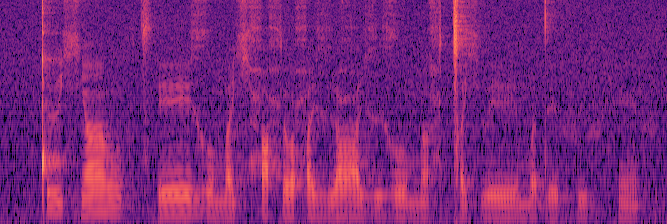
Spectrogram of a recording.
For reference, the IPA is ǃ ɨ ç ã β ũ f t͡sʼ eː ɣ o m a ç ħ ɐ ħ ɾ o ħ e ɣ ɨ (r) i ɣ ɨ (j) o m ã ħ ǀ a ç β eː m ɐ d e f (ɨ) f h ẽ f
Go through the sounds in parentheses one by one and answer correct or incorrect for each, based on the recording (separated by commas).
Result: incorrect, incorrect, incorrect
